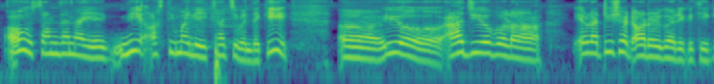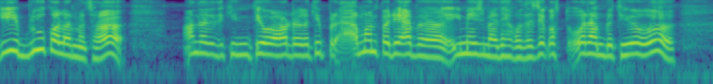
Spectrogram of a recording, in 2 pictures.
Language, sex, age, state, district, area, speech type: Nepali, female, 45-60, West Bengal, Darjeeling, rural, spontaneous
